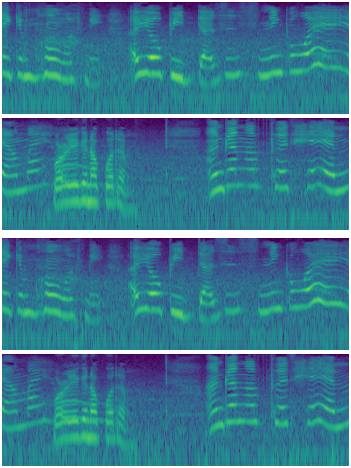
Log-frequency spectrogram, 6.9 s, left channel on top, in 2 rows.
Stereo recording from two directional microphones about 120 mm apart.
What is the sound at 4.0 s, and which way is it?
Speech, 5° left (ahead or behind).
